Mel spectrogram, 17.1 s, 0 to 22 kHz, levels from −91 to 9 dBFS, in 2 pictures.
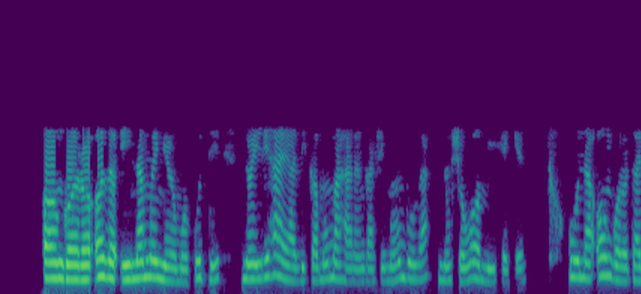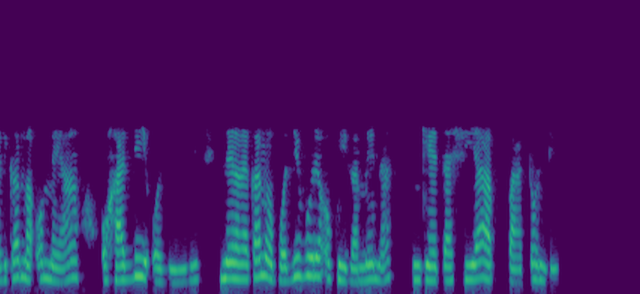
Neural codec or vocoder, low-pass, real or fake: none; 3.6 kHz; real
